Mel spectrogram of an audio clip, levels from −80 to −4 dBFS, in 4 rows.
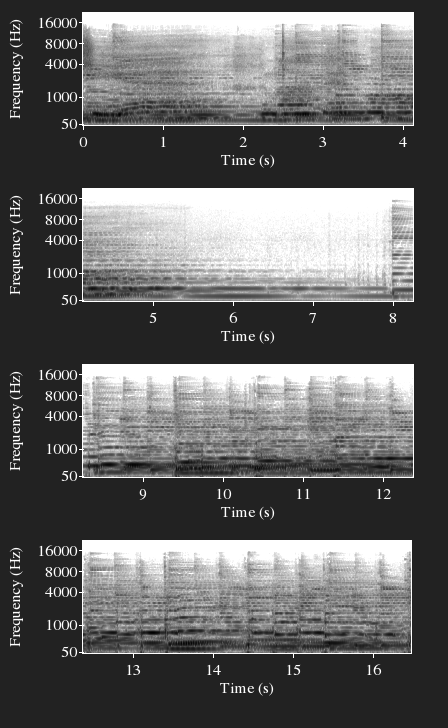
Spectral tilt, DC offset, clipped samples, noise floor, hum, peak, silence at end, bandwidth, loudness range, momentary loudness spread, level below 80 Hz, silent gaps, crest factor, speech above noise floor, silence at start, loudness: -5.5 dB/octave; 0.7%; under 0.1%; -39 dBFS; none; 0 dBFS; 0 s; 15.5 kHz; 10 LU; 16 LU; -40 dBFS; none; 16 dB; 25 dB; 0 s; -15 LUFS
